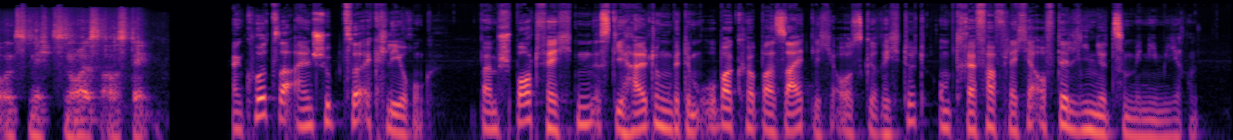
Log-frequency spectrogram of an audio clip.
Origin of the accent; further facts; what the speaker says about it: Hamburg, Germany; moved away; Ich bin ursprünglich Hamburger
